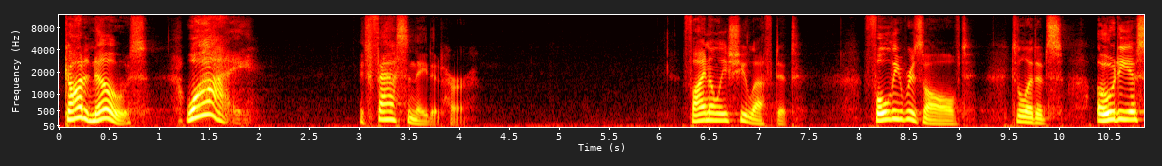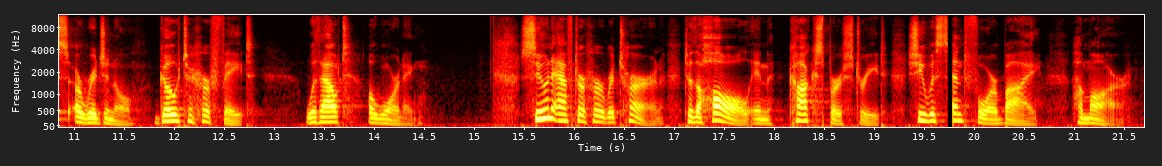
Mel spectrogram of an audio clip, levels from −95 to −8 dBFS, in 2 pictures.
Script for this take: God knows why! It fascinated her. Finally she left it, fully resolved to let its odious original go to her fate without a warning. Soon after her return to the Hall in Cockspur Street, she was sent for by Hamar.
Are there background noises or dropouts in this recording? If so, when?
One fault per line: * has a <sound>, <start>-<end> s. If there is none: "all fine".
* has a dropout, 19.7-19.8 s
